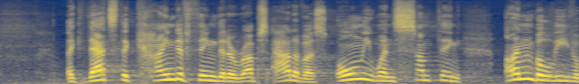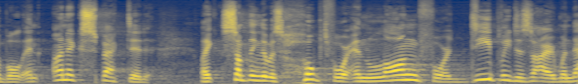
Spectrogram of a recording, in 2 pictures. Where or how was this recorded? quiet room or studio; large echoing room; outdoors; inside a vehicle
large echoing room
